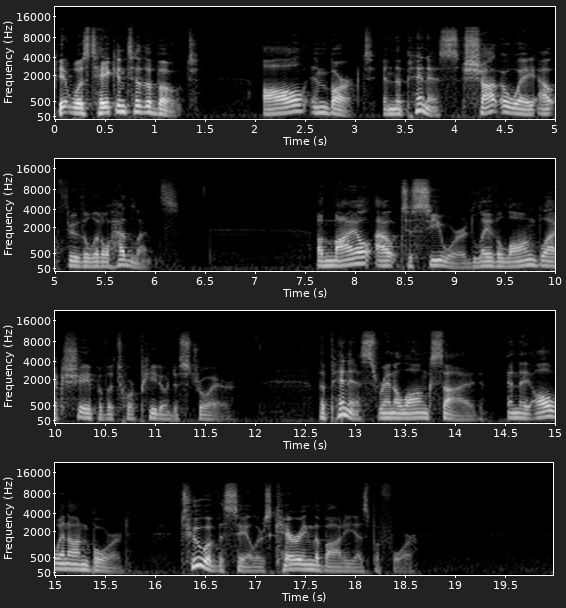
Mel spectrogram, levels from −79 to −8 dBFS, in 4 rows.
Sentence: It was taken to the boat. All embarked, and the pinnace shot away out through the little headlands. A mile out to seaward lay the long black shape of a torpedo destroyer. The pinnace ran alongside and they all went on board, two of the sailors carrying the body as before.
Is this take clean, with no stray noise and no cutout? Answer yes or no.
yes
